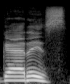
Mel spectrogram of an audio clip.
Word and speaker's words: garage: फिर देखिए यहाँ पे GARAGE क्या पढ़ते हैं दोस्तों? गैरेज। देखिएगा GAR पढ़ लेंगे गौर। यहाँ पे देखिए जी का ग, आर का र। क्लियर है? दो कॉन्सोनेंट के बीच में ए आता है तो इसका उच्चारण आय के रूप में। क्लियर है? अब देखिए यहां तक आपका क्लियर हो गया। आर के बाद दोस्तों ए है और अंतिम में ई है तो इसे पढ़ेंगे ए।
